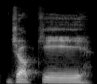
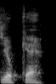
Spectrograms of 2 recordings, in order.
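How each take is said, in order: First: The name ends in a long ee sound. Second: The name ends in a short e sound. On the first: The speaker calls it wrong. "all the Americans do like jockey" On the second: The speaker calls it right. "the short E"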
